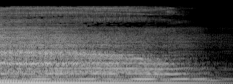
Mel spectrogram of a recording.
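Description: The last held chord of a Japanese punk/hardcore song, played on distorted electric guitar and bass with cymbal wash. It rings on steadily and fades out as the track ends.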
